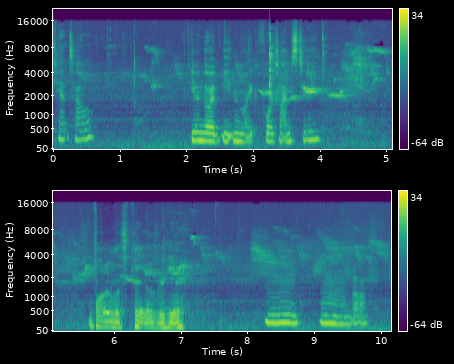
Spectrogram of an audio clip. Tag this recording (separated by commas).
Speech, tweet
